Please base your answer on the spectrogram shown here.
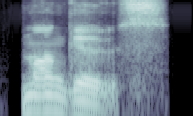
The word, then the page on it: mongoose: British English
